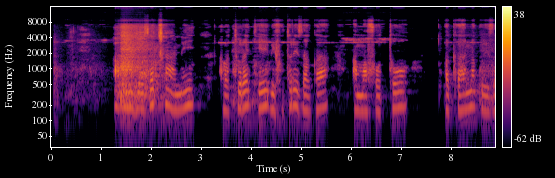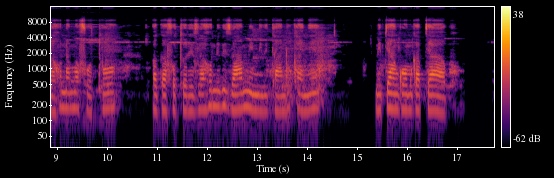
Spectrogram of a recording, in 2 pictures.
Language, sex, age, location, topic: Kinyarwanda, female, 25-35, Musanze, finance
